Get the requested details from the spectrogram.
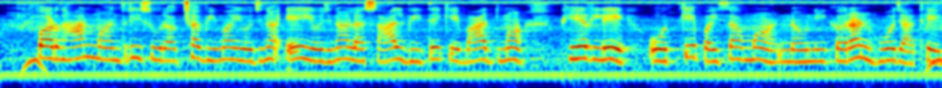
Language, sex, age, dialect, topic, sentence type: Chhattisgarhi, male, 25-30, Western/Budati/Khatahi, banking, statement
